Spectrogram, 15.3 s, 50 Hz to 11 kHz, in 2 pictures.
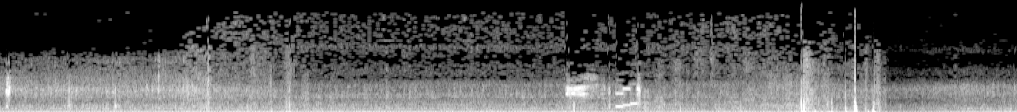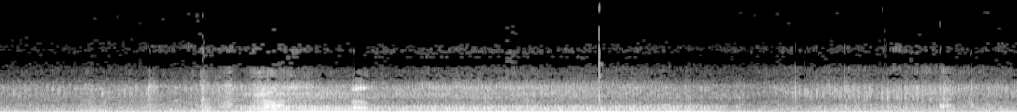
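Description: Four-wheel-drive engine running steadily at low revs, with a few sharp knocks about six seconds in. About nine and a half seconds in the engine note rises and holds louder for a few seconds as a 4WD crawls up a rocky, rutted track, then settles again.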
